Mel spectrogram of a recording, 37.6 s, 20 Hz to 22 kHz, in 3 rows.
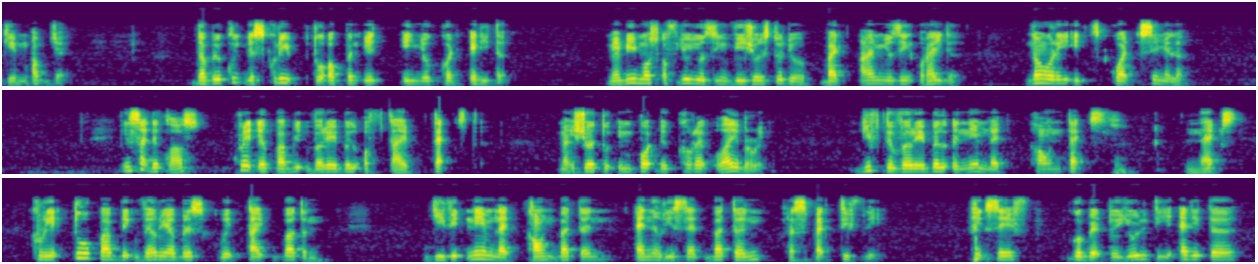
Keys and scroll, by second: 4.8 Return, 5.0 shift+Home, 5.0 BackSpace, 8.3 BackSpace, 8.8 BackSpace, 10.3 ctrl+z, 11.4 BackSpace, 16.1-19.8 typing, 21.2 Tab, 23.4-29.9 typing, 31.0-34.2 typing.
